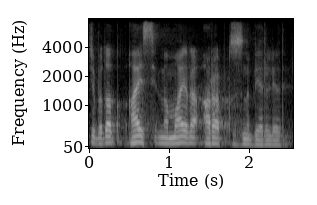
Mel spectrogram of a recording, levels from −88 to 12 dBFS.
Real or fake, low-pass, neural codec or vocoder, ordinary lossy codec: fake; 7.2 kHz; codec, 16 kHz, 0.8 kbps, ZipCodec; MP3, 64 kbps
